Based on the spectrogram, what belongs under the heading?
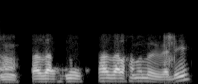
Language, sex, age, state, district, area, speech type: Assamese, male, 18-30, Assam, Darrang, rural, conversation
